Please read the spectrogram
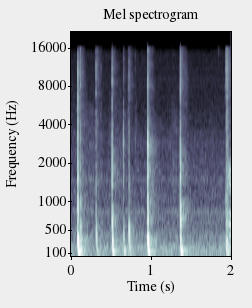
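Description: An irregular run of sharp taps and clicks, about eight in two seconds, from hands handling something on a tabletop.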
